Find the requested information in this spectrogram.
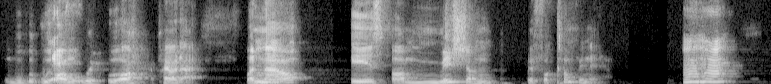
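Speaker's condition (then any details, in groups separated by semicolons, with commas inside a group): Stuttering; stutter first noticed by mother at age 8, lifelong; fear of speaking in high school, tried to skip own valedictorian graduation speech; repeated sounds, prolonged sounds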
